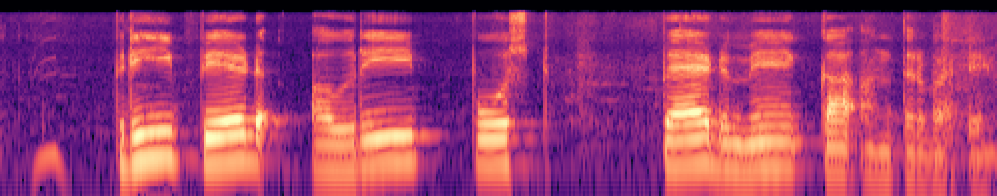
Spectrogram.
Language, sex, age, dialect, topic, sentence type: Bhojpuri, male, <18, Northern, banking, question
